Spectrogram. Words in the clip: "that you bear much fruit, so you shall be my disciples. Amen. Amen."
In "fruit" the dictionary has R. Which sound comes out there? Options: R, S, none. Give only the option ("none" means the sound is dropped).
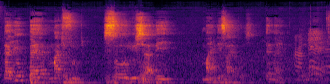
none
